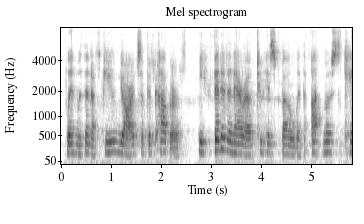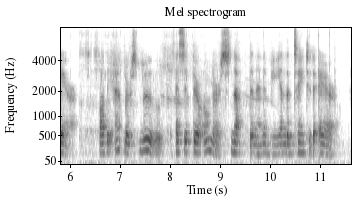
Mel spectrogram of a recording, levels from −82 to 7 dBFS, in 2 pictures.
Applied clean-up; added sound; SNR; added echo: neural separator model SepFormer DNS4.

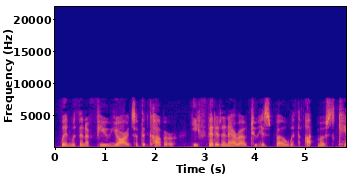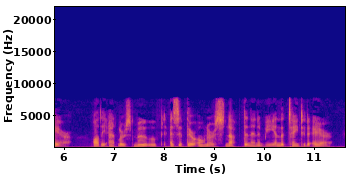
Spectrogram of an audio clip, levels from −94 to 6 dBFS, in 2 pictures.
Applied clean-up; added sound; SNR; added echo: none; none; none; none.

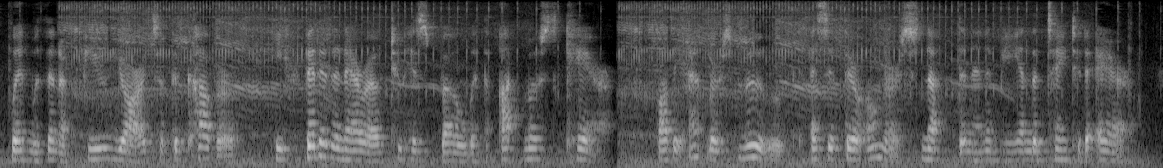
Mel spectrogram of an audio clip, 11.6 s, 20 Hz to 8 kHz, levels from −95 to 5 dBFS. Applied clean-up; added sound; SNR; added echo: none; Bicycle; 12 dB; reverberation time 0.3 s.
